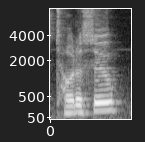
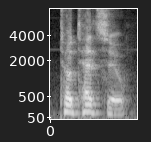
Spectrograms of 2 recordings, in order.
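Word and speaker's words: Toutetsu: I do believe it's Totosu. Totosu. Let me get the name right. Totetsu. That's how you say it.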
